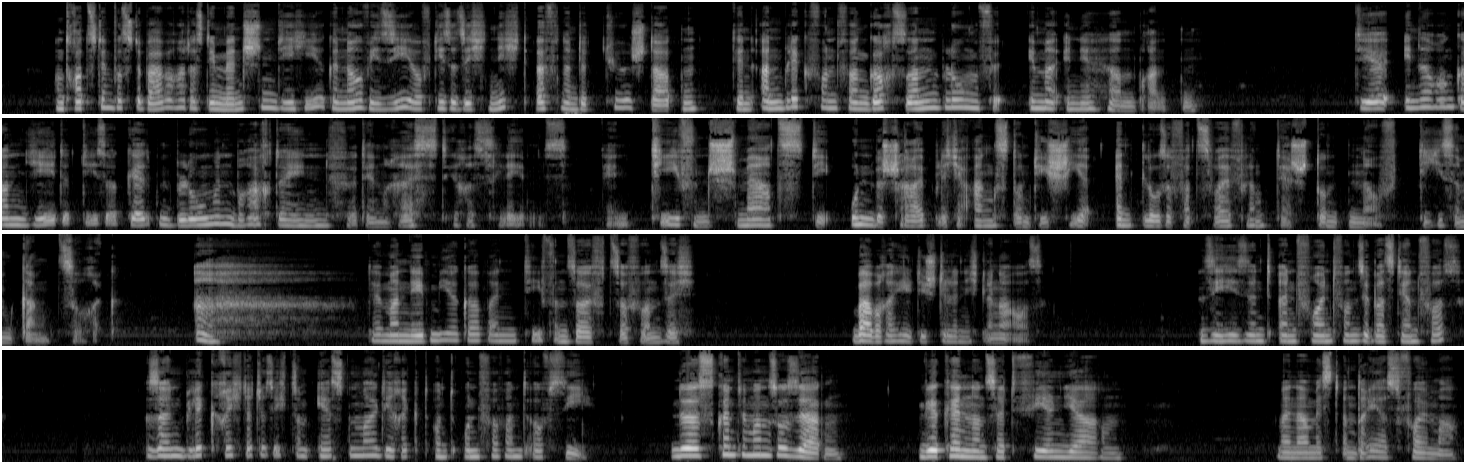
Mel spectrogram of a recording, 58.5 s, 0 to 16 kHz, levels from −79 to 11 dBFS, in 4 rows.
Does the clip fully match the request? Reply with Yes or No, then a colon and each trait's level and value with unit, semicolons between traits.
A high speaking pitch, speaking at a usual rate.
No: high, 195 Hz; slow, 120 wpm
